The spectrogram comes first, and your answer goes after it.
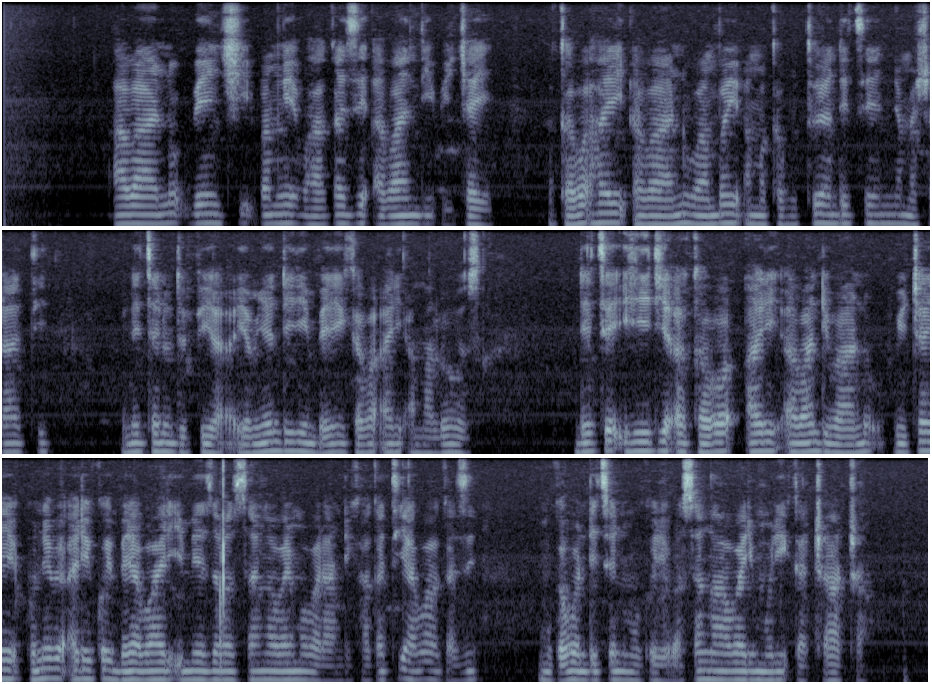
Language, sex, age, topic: Kinyarwanda, female, 18-24, government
